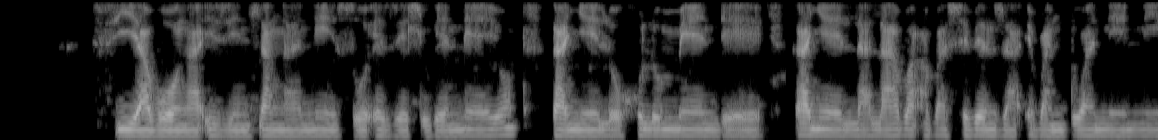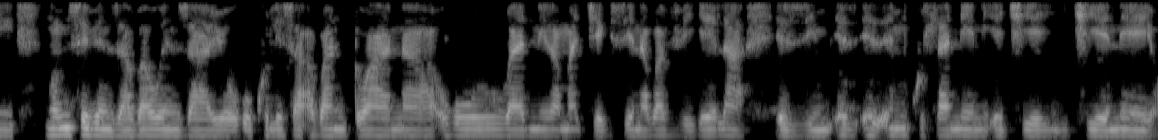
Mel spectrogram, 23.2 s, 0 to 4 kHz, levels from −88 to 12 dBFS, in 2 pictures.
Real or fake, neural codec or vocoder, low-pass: real; none; 3.6 kHz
